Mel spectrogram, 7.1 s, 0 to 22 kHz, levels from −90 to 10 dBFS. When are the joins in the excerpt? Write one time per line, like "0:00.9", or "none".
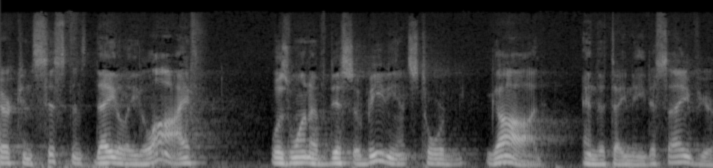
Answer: none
